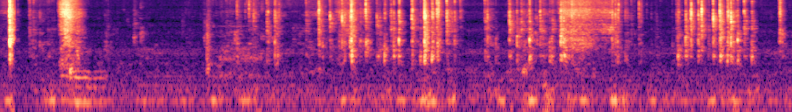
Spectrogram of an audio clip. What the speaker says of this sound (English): I don't know why I'm typing this in the chat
